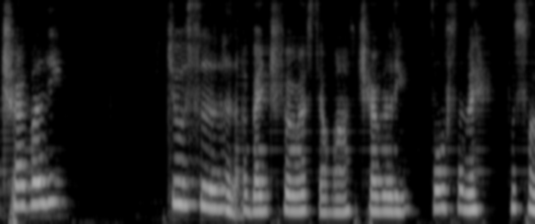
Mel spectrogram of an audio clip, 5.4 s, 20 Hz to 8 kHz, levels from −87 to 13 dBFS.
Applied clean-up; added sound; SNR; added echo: neural mask model DeepFilterNet 3.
